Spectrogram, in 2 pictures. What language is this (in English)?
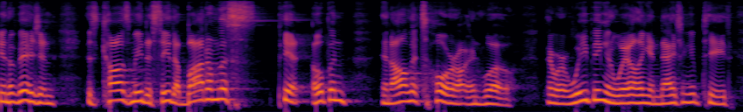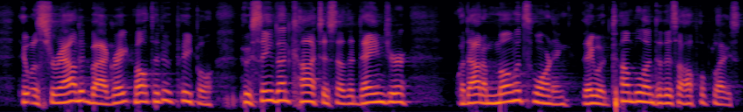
English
